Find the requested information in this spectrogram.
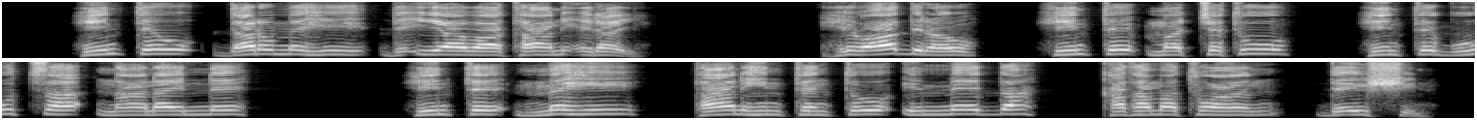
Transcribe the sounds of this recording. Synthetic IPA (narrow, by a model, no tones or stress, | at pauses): hɪnt̪ːɛwʊd̪ɐɾɔmɛhɪd̪ɛʔɪjaːwaːt̪aːnɪɛɾɐj | hɛwaːd̪ɪɾɐw | hɪnt̪ːɛmɐt͡ʃːɛt̪uː | hɪnt̪ːɛɡuːt͡sːɐnaːnɐjnːɛ | hɪnt̪ːɛmɛɦɪ | t̪aːnɪhɪnt̪ːɛnt̪ːoːʔɪmːe̞ːd̪ːɐ | kɐt̪ɐmɐt̪ʊwaːn | d̪ɛʔɪʃːɪn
